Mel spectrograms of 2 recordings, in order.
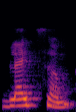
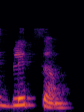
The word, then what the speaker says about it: blithesome: When I chose the word blithesome, I pronounced it as blithesome. But when I Google it, I found the correct pronunciation was blithesome.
